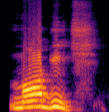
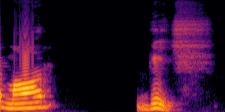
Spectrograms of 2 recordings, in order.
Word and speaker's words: mortgage: spelling pronunciation is more R is pronounced in American English Okay more Gage see this this is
